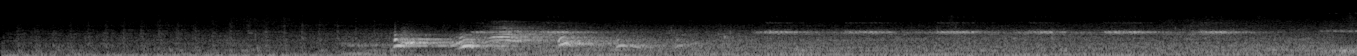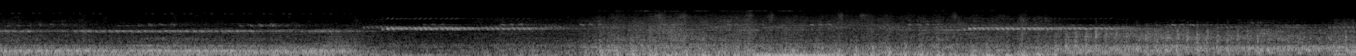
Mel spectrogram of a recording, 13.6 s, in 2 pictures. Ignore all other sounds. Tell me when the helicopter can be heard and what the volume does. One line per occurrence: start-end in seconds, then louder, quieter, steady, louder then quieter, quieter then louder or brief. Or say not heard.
0.0-13.5 louder.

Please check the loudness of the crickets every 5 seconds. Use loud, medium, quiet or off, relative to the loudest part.
loud, loud, medium.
